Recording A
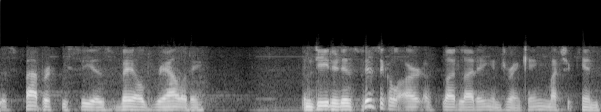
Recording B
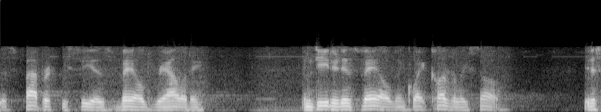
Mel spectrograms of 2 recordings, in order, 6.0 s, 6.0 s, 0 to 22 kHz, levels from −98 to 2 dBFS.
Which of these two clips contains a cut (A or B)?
B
